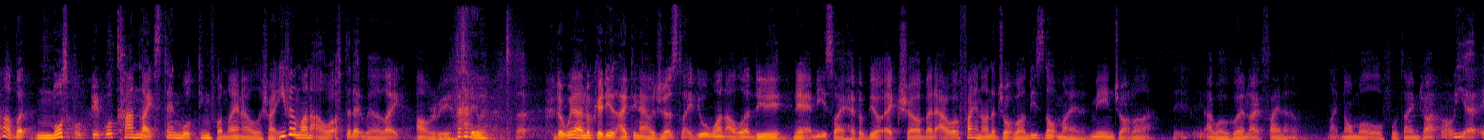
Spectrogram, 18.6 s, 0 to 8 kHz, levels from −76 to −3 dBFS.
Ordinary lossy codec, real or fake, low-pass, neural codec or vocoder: none; fake; none; codec, 16 kHz, 0.5 kbps, X-Codec, HuBERT features, trained on LibriSpeech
